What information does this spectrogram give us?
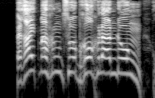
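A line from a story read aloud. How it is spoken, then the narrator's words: Calling out. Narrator (German): ruft Anna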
